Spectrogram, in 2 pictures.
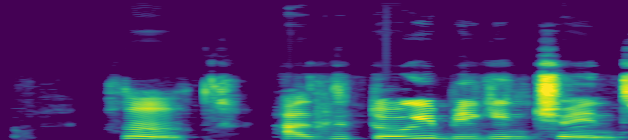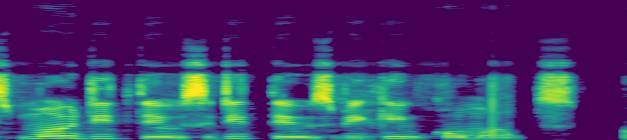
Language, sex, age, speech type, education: Nigerian Pidgin, female, 15-29, spontaneous, tertiary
